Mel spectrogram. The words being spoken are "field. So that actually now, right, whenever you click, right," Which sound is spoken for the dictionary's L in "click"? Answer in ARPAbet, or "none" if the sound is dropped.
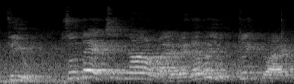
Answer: L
